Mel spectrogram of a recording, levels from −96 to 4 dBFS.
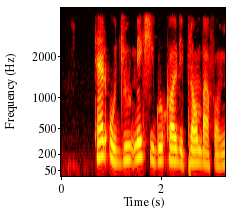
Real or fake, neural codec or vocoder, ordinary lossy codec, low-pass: real; none; none; 3.6 kHz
